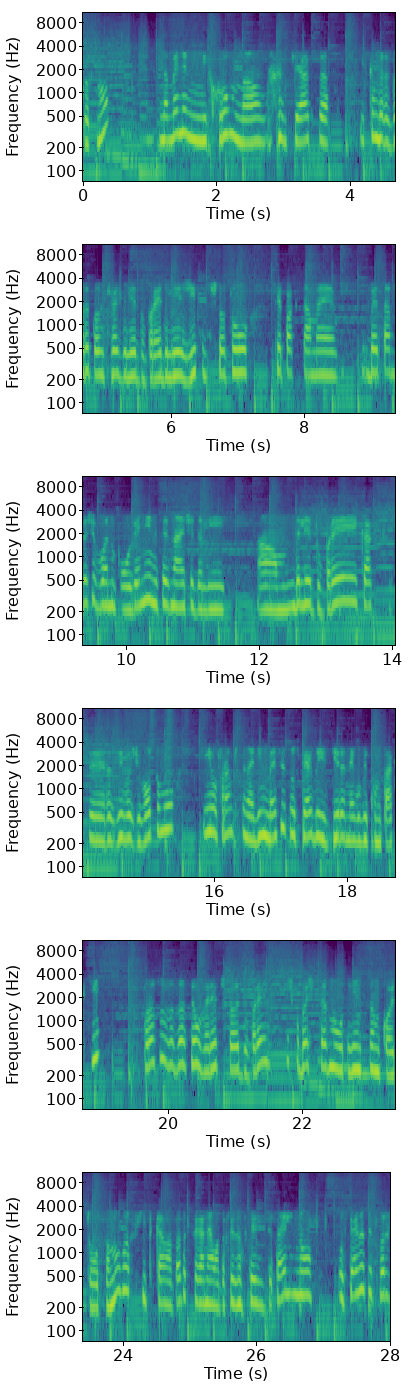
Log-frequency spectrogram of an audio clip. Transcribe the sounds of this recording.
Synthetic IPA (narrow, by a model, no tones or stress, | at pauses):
okɤsno | nɐmɛnɛmixɾumnət͡ʃɛasiskəmd̪ɐɾəzbɛɾət̪ɔzit͡ʃovɛkd̪ɐliɛd̪obɾɛd̪ɐliɛʒifzɐʃt̪ɔt̪ofsɛpakt̪amɛ | bɛt̪ambɛʃɛvoɛnopolˠoʒɛniɛnɛsɛznaɛʃɛd̪ɐli | əd̪ɐliɛd̪obɾɛkaksɛɾɐzvivəʒivɔt̪əmuivɐfɾamkʲit̪ɛnɐɛd̪inmɛsɛt̪sʊspʲjaɣd̪ɐizbiɾənɛɡovikont̪akt̪i | pɾɔst̪ʊzɐd̪ɐsɛʊvɛɾɛt͡ʃɛ̥t̪ɔɛd̪obɾɛsit͡ʃkobɛʃɛt̪ɾɤɡnəlˠoot̪ɛd̪insvənkɔjt̪oːst̪ɐnuvəxit̪ɐ̥kanɐt̪at̪əksɛɡaɲʲamɐd̪ɐslizənft̪ɛzid̪ɛt̪ajlinoʊspʲjaɣd̪ɐsɛsvɤɾʒ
